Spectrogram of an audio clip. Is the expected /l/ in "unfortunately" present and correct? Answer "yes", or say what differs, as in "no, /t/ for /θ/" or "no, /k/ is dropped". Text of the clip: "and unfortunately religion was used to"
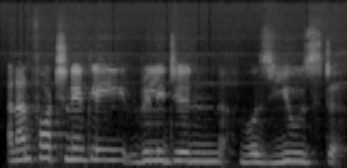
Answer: yes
